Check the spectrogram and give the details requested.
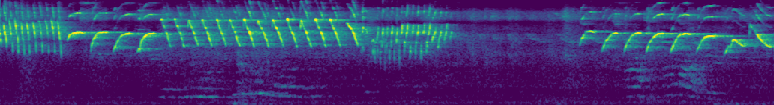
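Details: Canary song played to prompt young, lazy or rarely singing canaries to respond and sing: rapid, high, rolling trills of repeated notes in quick series, a brief quieter pause midway, then trills resume.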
